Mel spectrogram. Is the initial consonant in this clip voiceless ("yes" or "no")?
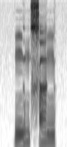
no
